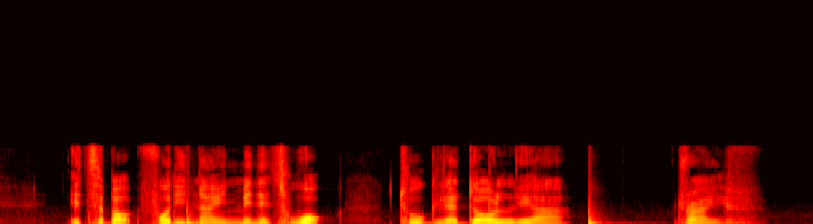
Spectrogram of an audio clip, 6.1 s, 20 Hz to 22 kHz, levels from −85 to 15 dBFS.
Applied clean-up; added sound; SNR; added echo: none; Thump, thud; 9 dB; none.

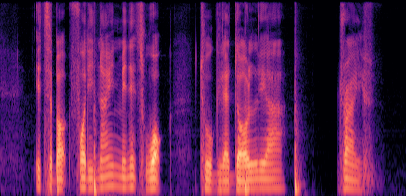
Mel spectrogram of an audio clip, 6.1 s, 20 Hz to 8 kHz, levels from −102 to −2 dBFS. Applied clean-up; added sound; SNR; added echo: neural mask model RNNoise.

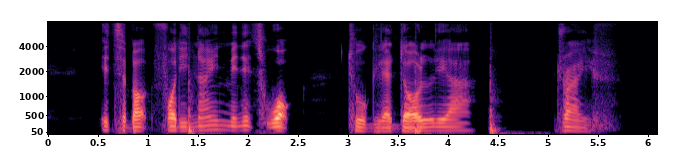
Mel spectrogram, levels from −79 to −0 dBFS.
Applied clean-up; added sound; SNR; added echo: classical method Wiener filter.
